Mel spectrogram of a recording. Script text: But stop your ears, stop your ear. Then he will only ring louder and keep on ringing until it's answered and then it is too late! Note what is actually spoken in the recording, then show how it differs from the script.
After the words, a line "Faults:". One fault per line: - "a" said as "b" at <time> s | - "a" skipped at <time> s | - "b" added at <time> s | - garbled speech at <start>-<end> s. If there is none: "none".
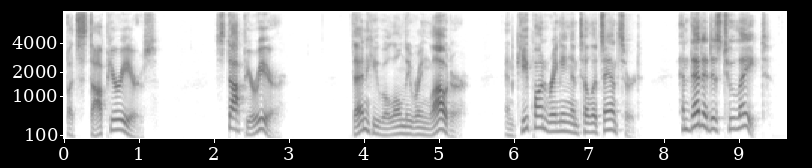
But stop your ears, stop your ear. Then he will only ring louder and keep on ringing until it's answered and then it is too late!
Faults:
none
